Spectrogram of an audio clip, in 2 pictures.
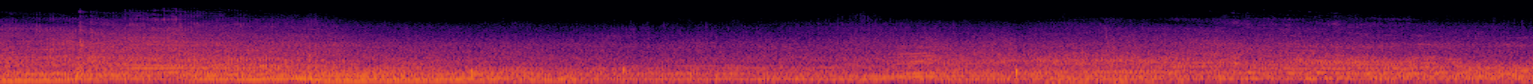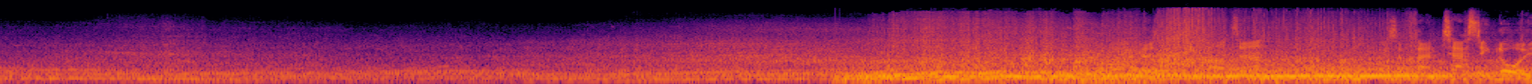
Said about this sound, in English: Fantastic noise, that BMW, especially when it's given lots of welly like that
